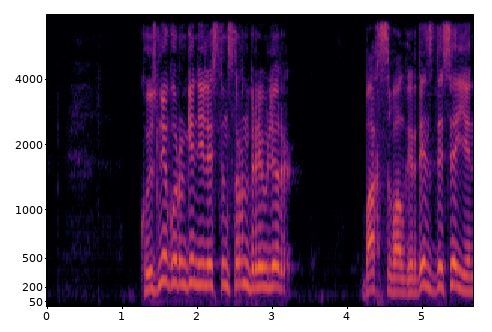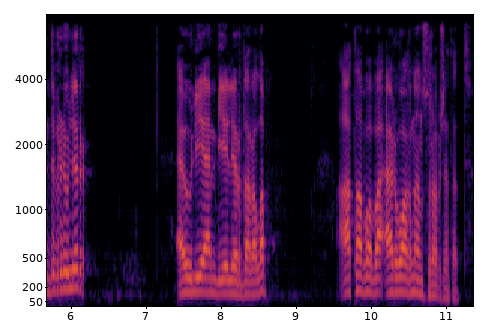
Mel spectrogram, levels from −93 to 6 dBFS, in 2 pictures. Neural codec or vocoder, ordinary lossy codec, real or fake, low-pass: codec, 16 kHz, 4 kbps, X-Codec, WavLM features, trained on Multilingual LibriSpeech; none; fake; 7.2 kHz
